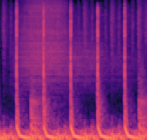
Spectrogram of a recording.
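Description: Dark techno music: a deep kick drum on a steady fast beat, each hit dropping in pitch, with a hissing noise swell through the first second.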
